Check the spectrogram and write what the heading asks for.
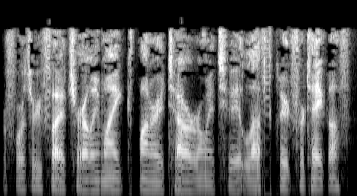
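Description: A man's voice: fairly low pitch, little pitch movement, a little fast, creaky, bright, forceful tone, no room sound, lo-fi sound. A man working as an air traffic controller, giving procedural instructions over the radio. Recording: dry, band-limited radio audio.

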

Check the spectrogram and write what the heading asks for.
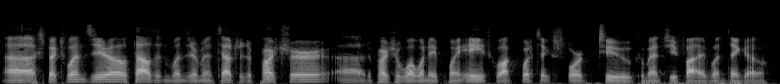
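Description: A man speaking as a pilot over the radio, reading back clearances. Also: deep voice, level tone, moderate pace, hardly any pauses, dry recording. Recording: dull, dry lo-fi radio transmission.

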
